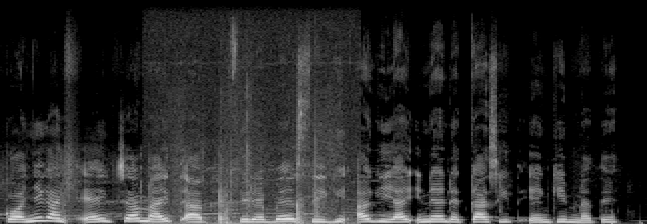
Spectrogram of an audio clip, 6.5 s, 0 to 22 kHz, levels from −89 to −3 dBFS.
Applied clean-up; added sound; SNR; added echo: none; Walk, footsteps; 9 dB; none.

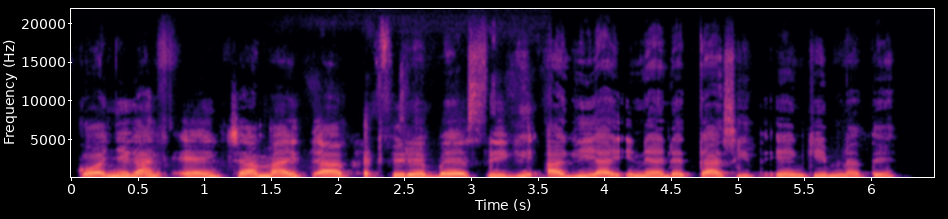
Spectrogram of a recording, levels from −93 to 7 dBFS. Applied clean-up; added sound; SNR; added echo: neural mask model Resemble Enhance denoiser.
